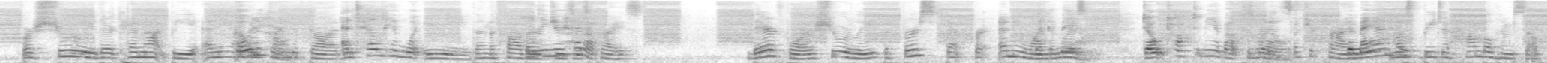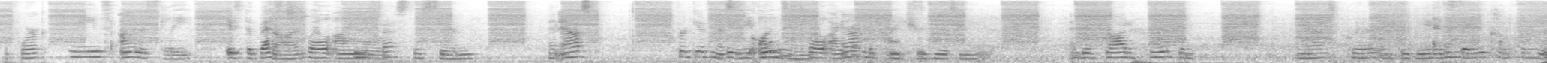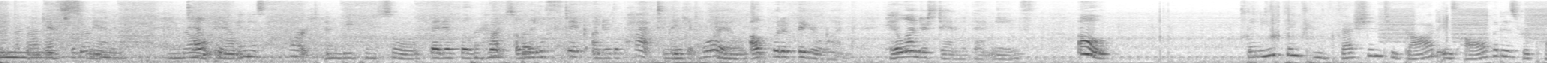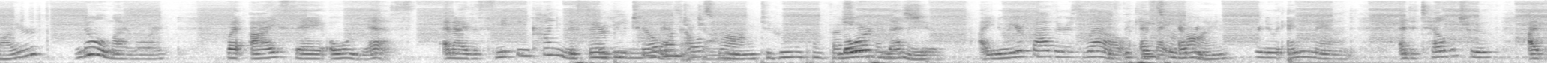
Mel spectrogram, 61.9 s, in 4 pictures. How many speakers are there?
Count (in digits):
2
